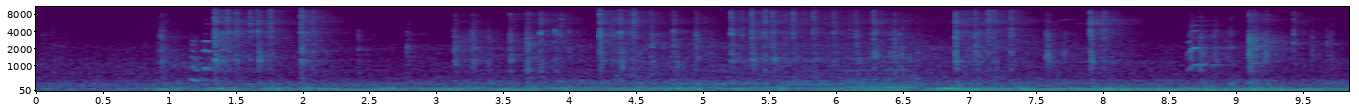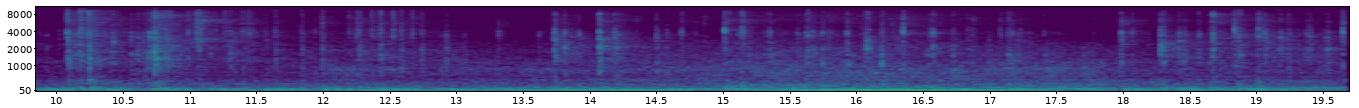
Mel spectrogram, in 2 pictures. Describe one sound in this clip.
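Computer keyboard keys click rapidly as someone types.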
